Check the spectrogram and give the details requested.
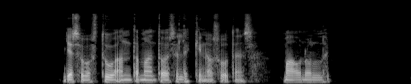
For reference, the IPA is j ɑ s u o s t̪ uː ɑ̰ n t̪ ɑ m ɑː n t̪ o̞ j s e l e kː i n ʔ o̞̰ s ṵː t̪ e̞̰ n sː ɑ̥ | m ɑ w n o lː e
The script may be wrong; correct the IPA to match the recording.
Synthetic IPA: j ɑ s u o s t̪ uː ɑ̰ n t̪ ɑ m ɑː n t̪ o̞ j s e lː e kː i n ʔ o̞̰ s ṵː t̪ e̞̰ n s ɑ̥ | m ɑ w n o lː e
